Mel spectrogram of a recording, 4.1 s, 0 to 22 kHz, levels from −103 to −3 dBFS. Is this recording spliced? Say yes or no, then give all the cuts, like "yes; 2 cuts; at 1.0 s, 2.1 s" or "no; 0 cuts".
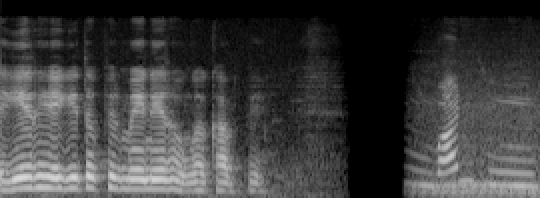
yes; 1 cut; at 2.8 s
